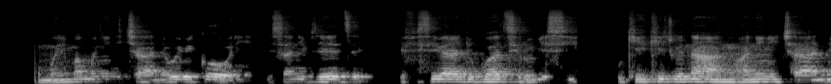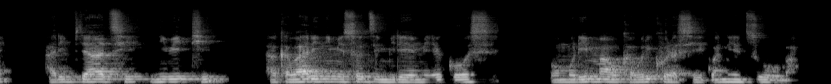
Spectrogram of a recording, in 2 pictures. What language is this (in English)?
Rundi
